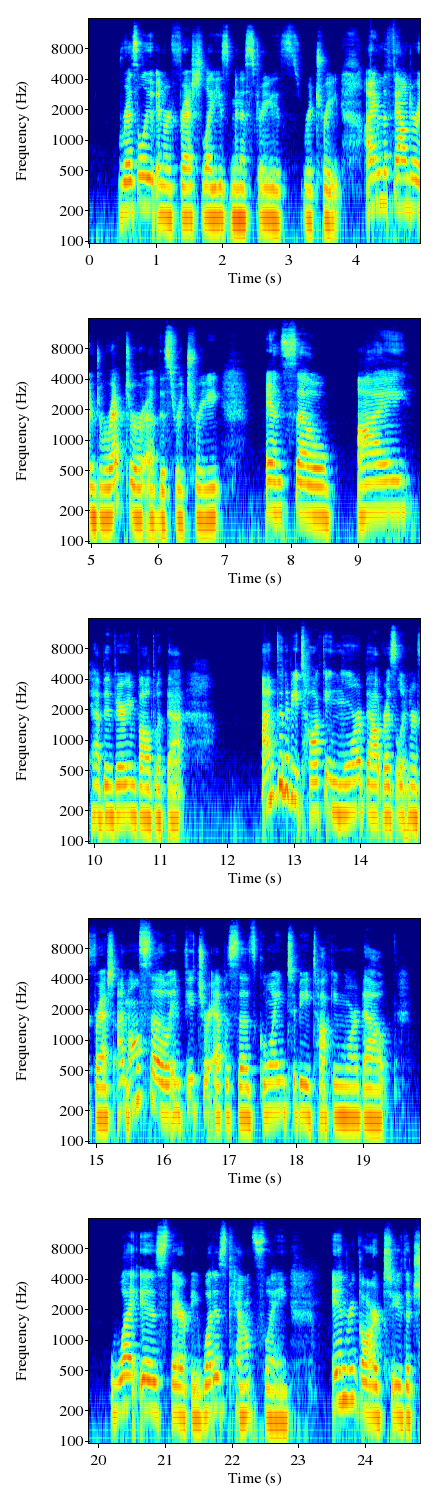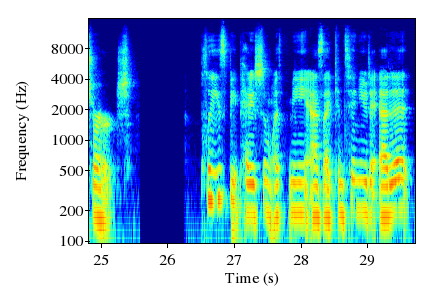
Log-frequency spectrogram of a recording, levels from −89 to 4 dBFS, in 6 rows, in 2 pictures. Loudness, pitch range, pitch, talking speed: -23 LUFS, 170-195 Hz, 180 Hz, 130 wpm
